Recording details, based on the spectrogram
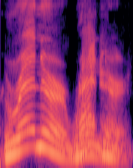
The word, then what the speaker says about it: Renner: Jeremy Renner. – Renner.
